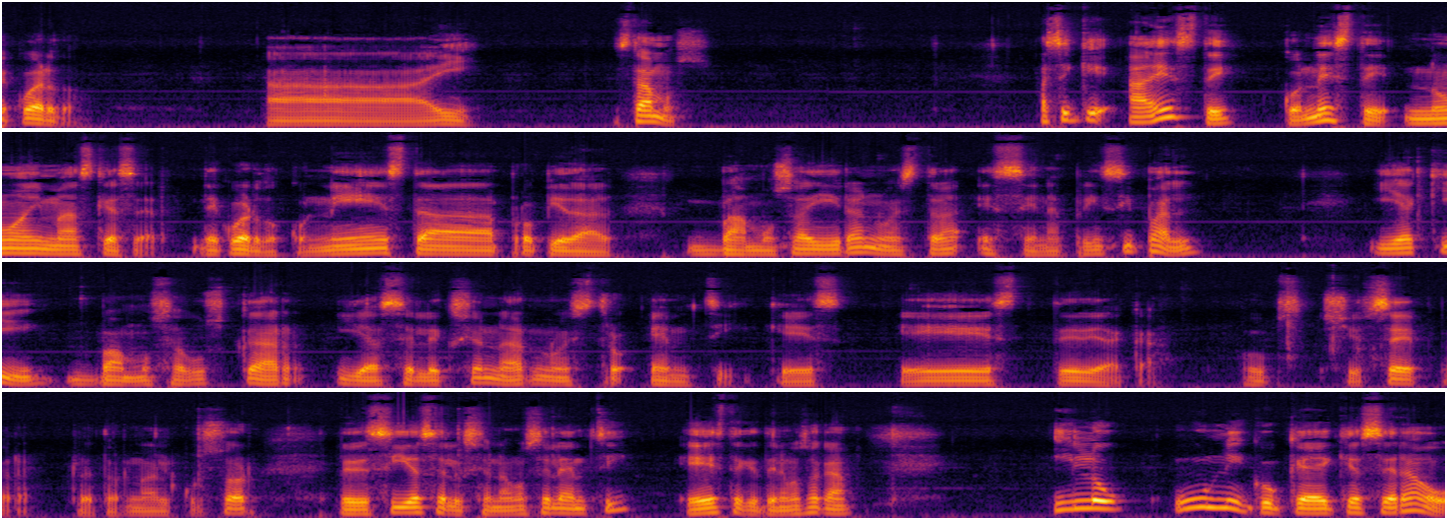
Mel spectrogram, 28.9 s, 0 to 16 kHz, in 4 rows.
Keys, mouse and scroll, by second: 3.6 click, 10.3 click, 11.2 click, 12.5-13.0 scroll down 1, 13.2 shift+middle click, 14.1-16.4 middle drag, 17.6 click, 18.1-18.7 scroll up 1, 19.0 right click, 19.8 shift+c, 20.4 shift+scroll up 3, 21.5 shift+middle click, 22.6 shift+scroll up 2, 22.8 shift+middle click, 25.3 middle click, 28.2 click.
